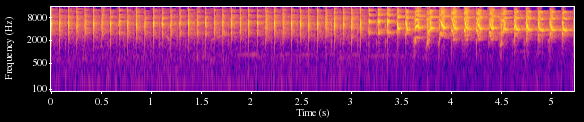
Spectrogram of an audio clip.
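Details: Caged lovebird giving a long ngetik trill to call a rival, rapid high ticking notes in steady succession that turn into louder, rougher chattering after three seconds.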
